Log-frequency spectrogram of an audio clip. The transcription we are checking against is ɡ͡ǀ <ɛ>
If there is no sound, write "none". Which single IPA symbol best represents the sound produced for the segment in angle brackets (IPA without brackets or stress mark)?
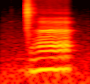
æ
